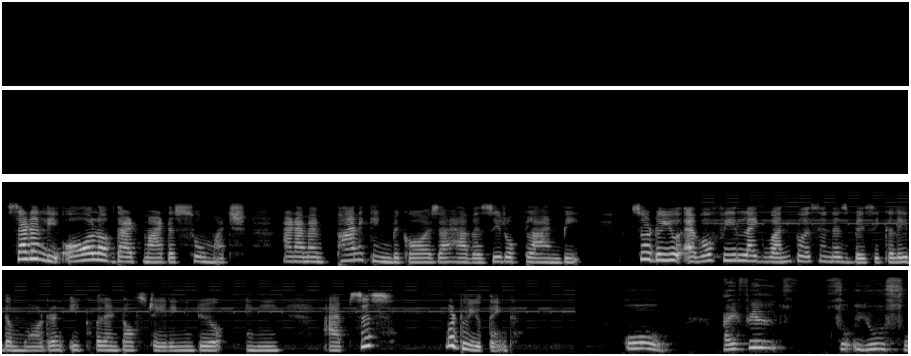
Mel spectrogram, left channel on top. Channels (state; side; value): silent; left; digital silence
